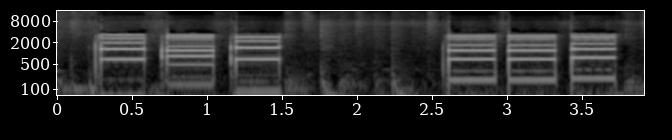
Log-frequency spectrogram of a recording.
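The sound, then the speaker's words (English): Six loud telephone keypad tones are pressed in two quick groups of three, with a short pause between the groups, as a 5-digit zip code followed by the pound sign is entered into an automated phone system. Each beep is brief and steady-pitched, with no talking. “Please enter the 5-digit zip code associated with this account, followed by the pound sign.”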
